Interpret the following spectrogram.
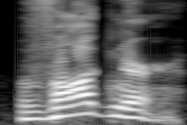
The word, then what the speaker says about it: Wagner: this Rebellion by the Vagner militia I believe it's spelled Wagner but pronounced like it's a v instead of a w being perhaps the most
